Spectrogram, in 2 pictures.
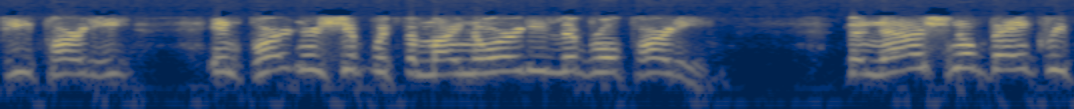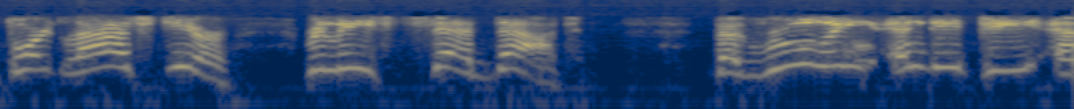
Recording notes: opens up the phone lines to take your calls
